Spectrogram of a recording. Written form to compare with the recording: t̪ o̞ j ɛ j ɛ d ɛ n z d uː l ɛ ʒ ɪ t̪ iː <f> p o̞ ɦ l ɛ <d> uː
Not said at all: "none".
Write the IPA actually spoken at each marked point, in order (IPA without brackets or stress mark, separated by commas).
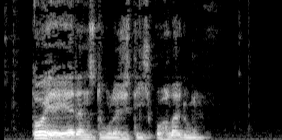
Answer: x, d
